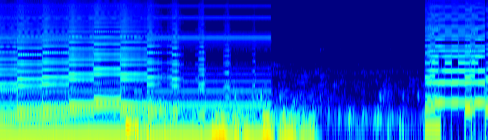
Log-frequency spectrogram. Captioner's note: humming along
